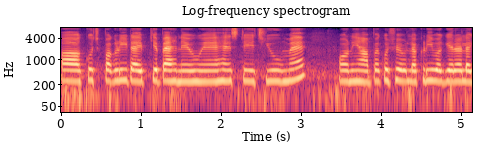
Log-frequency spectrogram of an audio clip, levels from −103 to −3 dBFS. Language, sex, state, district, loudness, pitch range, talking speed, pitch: Hindi, female, Chhattisgarh, Bilaspur, -15 LUFS, 250-265 Hz, 200 wpm, 255 Hz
